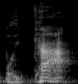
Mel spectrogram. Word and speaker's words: poiché: And you say poiché, which is very open, you say poiché.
